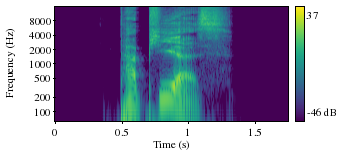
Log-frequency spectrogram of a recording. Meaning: genitive singular of Papier
- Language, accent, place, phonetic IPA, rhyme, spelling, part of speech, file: German, Germany, Berlin, [paˈpiːɐ̯s], -iːɐ̯s, Papiers, noun, De-Papiers.ogg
